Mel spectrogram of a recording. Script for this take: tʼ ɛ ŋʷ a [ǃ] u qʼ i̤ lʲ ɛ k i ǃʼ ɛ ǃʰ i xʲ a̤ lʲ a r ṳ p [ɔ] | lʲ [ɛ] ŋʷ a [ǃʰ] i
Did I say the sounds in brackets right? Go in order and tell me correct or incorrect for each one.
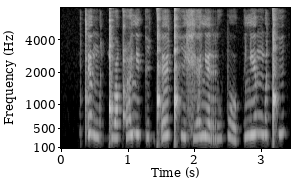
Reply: correct, incorrect, correct, correct

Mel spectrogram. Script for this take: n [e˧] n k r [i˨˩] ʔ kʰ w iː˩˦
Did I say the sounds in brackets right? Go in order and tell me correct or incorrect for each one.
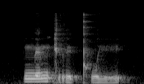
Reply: incorrect, correct

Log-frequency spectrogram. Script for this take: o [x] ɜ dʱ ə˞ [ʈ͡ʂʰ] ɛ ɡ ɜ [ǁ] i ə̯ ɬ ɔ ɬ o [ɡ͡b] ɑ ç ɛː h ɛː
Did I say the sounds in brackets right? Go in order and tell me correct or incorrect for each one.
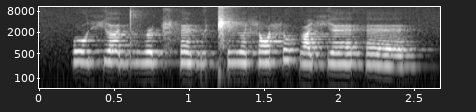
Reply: incorrect, correct, correct, incorrect

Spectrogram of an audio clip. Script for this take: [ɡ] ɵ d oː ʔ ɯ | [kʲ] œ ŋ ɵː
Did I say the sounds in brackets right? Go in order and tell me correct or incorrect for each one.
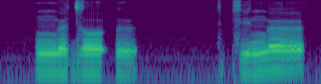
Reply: incorrect, correct

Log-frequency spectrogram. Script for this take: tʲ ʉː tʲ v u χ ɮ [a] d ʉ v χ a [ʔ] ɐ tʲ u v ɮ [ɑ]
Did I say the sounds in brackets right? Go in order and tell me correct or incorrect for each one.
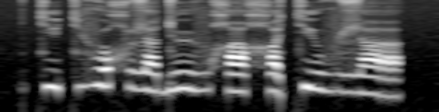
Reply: correct, incorrect, incorrect

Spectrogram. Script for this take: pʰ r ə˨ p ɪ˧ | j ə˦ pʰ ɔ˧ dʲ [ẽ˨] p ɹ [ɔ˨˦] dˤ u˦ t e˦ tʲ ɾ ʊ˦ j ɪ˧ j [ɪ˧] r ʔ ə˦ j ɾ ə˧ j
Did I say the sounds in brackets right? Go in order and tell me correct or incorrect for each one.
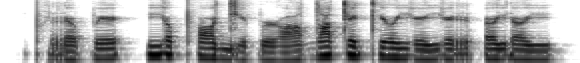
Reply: incorrect, correct, incorrect

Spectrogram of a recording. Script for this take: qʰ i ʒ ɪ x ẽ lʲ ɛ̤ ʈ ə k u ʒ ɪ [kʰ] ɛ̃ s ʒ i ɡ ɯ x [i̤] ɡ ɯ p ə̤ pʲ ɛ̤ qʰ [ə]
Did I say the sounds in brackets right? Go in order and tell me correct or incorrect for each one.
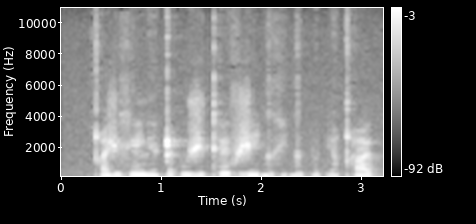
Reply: correct, correct, correct

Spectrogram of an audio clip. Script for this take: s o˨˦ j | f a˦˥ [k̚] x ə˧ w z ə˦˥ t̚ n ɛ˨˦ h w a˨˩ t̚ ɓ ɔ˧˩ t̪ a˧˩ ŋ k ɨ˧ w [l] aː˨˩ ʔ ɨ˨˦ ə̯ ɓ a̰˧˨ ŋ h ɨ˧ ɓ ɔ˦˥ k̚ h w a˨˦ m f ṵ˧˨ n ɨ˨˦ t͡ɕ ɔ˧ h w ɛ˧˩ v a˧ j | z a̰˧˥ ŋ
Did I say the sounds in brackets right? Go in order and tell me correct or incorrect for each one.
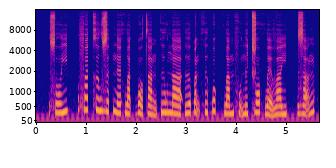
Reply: incorrect, incorrect

